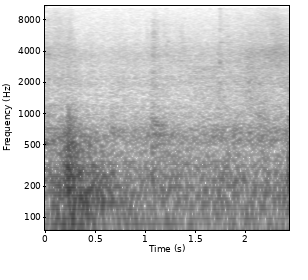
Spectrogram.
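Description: Handling noise on a handheld microphone: a dull bump about a quarter second in, then low rumbling.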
